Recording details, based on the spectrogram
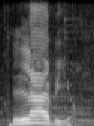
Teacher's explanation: labio, donde la I y la O forman un diptongo.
